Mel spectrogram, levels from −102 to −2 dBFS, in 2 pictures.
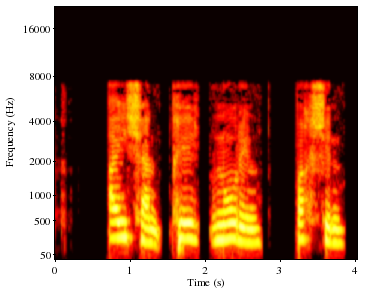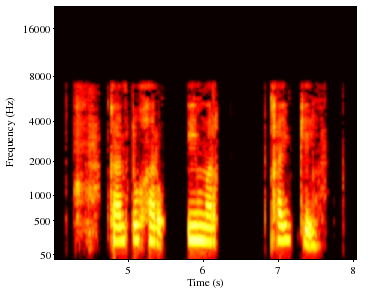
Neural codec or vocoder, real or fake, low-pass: none; real; 7.2 kHz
